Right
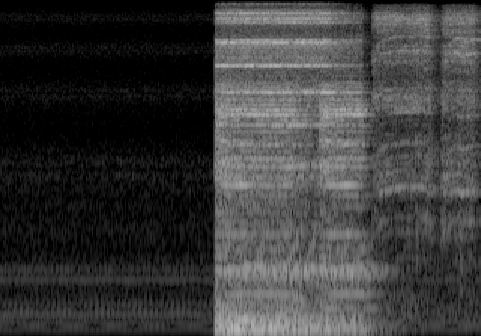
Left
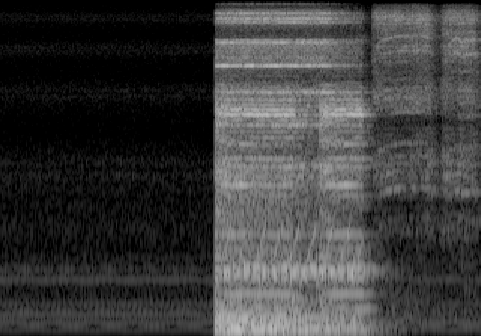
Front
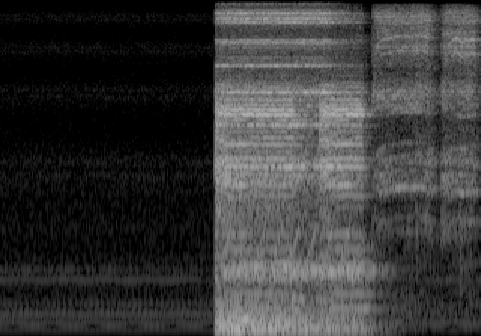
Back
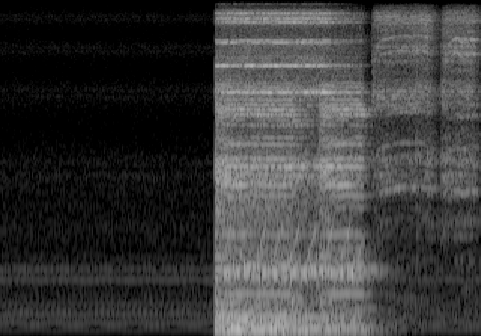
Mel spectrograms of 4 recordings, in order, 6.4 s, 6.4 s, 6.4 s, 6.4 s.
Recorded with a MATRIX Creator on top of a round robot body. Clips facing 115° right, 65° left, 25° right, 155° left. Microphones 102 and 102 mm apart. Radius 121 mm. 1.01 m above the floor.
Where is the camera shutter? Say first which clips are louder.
Right 1 dB, front 1 dB; 80° right, 4 m.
